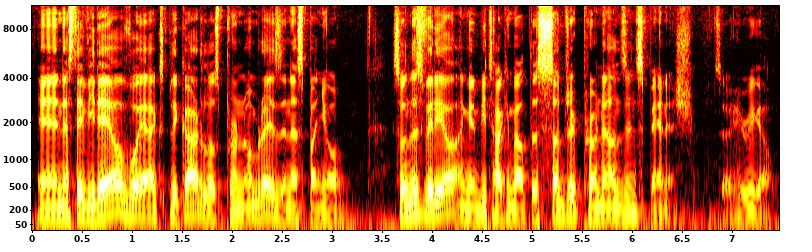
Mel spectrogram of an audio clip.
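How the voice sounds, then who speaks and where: A man's voice: medium pitch, expressive, fast, darkish tone, smooth. Man teaching a Spanish lesson. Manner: explains patiently, many ums and uhs. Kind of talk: classroom lesson.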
